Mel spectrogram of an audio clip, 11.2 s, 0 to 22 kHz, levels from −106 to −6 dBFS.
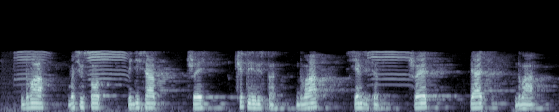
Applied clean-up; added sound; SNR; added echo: classical method WPE with log-MMSE.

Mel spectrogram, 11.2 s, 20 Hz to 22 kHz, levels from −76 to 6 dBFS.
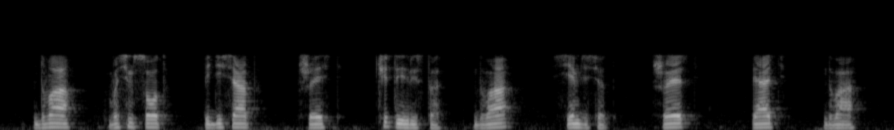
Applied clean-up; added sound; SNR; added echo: none; none; none; none.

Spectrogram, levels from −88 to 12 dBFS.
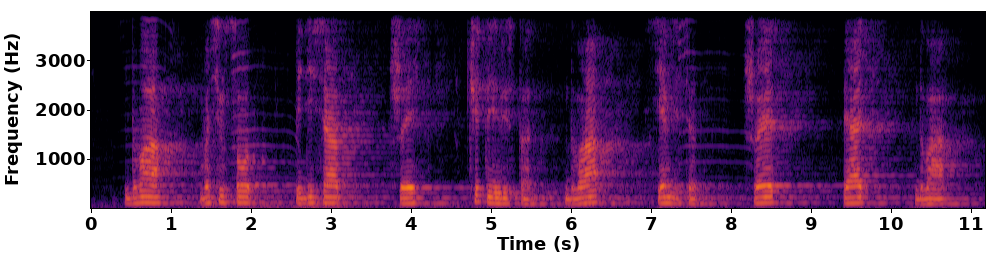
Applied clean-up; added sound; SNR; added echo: neural separator model SepFormer DNS4.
